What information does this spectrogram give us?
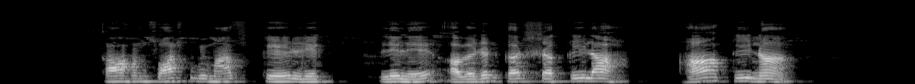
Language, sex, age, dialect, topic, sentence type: Magahi, male, 18-24, Western, banking, question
